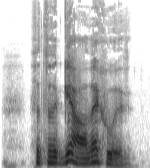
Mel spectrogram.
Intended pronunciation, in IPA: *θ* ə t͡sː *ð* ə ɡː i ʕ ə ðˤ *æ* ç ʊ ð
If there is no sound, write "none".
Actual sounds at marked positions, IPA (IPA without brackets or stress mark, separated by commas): θ, ð, æ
